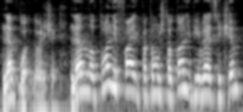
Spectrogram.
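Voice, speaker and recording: Higher-voiced man teaching a grammar lesson. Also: sing-song, fairly quick, darkish tone. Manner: asks the listeners short check questions as he goes; repeats blessing formulas between points. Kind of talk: explaining a grammar text, reading passages and translating.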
